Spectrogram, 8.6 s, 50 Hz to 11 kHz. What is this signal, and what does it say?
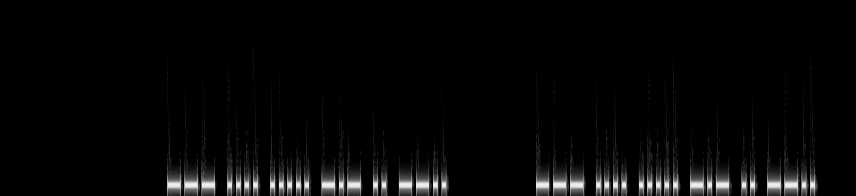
Morse code, heard as a keyed tone, about 28 wpm, 700 Hz. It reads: OH5KIZ OH5KIZ
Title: DXCC-100 Call Signs - 6 Characters - Repeated 3x - 28wpm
